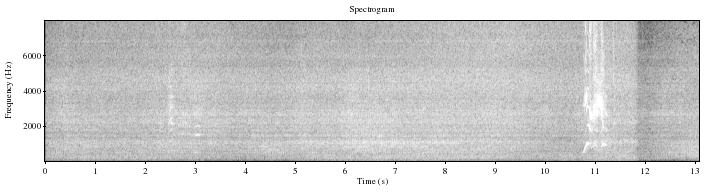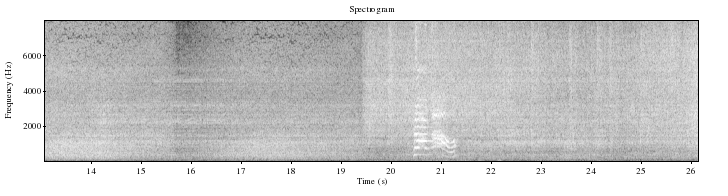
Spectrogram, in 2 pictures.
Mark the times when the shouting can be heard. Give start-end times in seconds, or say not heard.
2.4-3.1, 10.7-11.4, 20.4-21.3.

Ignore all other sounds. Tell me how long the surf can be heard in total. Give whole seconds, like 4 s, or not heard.
26 s.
